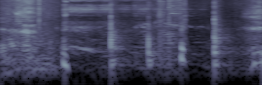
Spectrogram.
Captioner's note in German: leises Lachen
